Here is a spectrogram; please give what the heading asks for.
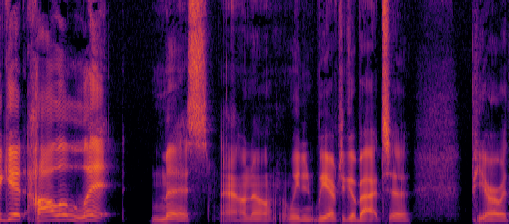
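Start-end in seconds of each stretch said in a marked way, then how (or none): none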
